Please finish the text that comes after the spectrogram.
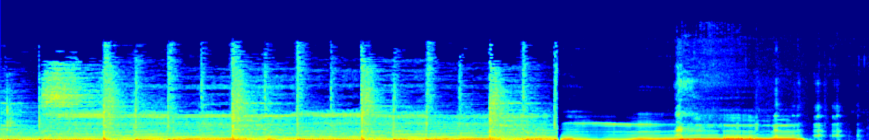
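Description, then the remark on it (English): A steady, beat-driven music passage stops abruptly, and a person imitating a cow takes over with a low, wavering, drawn-out moo, swelling into a loud sustained bellow before cutting off. “This might be that's a cow impression.”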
